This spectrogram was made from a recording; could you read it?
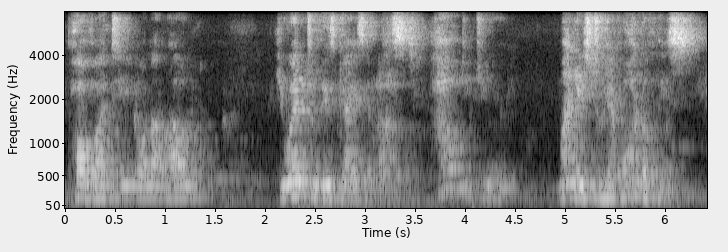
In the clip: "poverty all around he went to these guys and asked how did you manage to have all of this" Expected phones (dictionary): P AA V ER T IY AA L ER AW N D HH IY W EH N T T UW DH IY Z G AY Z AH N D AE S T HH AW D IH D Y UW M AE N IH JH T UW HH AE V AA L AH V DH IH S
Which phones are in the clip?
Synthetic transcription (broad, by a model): P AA V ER T IY AA L ER AW N D HH IY W EH N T T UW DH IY S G AY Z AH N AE S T HH AW D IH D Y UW M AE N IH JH T UW HH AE V AA L AH V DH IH S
